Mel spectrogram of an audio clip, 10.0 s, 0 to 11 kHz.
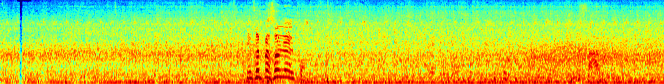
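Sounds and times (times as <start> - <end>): truck engine idling: 0.0 - 9.9.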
